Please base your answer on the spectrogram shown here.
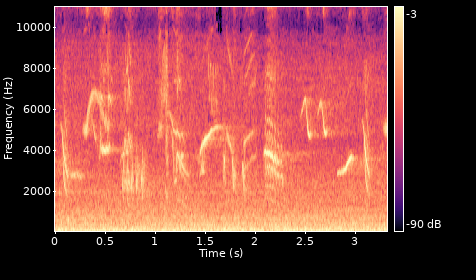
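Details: Blue rock thrush song in spring 2023, a wild mated pair singing for the first time that year at a balcony in Shonan, Japan: arched sweeping whistles and short buzzy chatter, with steady low hum behind.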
